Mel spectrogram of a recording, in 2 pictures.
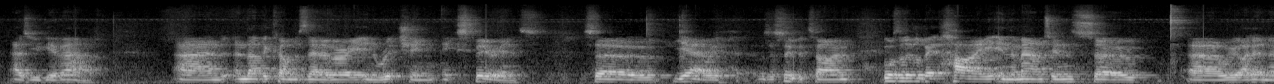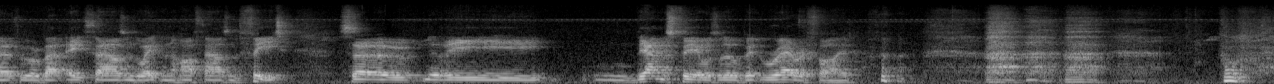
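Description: Clock drift buffer slips, 0.75 s to 25.36 s: a click every 1.02 s, likely two mismatched device clocks, around 300 ppm apart, dropping or repeating sample blocks.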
